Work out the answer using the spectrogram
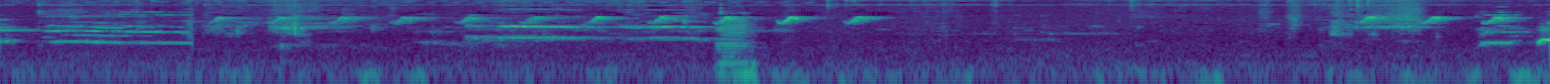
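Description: A small bird chirping in quick runs of short, falling notes, about three a second, then again briefly near the end, with one sharp knock a little past the middle.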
